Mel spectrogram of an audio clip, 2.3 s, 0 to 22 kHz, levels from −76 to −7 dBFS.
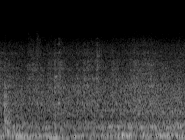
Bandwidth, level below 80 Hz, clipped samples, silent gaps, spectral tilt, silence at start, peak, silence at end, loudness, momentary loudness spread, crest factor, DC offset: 16 kHz; -44 dBFS; under 0.1%; none; -4.5 dB/octave; 0 s; -22 dBFS; 0 s; -36 LUFS; 2 LU; 14 dB; under 0.1%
